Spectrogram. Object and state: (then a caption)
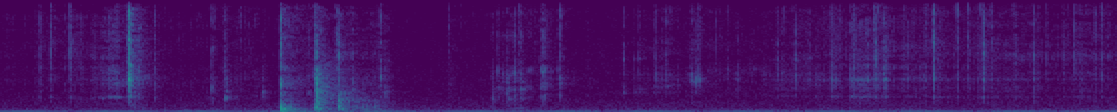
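Soap bar being shaved with a blade. A utility knife blade shaves the sparkly green outer coating off a solid red translucent soap bar held in the hand. Sharp, crisp scraping clicks stand out early in the clip, followed by softer, bright crinkly shaving. A steady low hum runs underneath throughout.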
